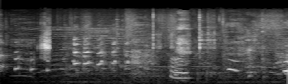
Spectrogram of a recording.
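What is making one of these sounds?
A woman speaks cheerfully and laughs softly nearby.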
